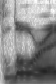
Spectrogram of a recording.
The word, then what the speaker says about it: LoRa: This LoRa technology, it's pronounced LoRa, and it's short for long range.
